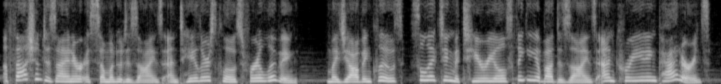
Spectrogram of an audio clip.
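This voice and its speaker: A woman in her sixties telling a first-person story in a measured, confiding way. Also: high-pitched, big pitch swings, soft background music. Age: 60s. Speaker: narrator.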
